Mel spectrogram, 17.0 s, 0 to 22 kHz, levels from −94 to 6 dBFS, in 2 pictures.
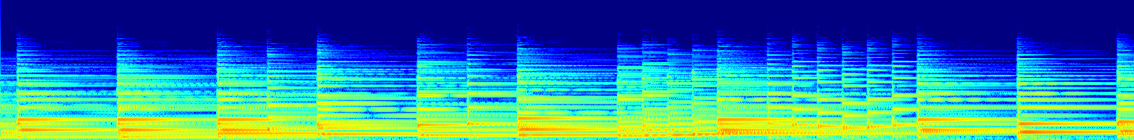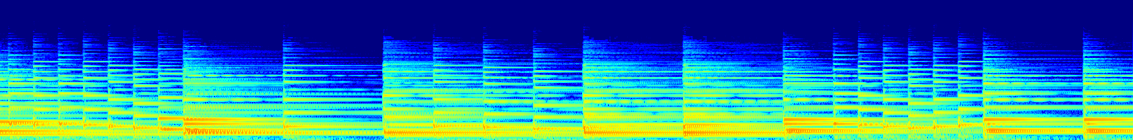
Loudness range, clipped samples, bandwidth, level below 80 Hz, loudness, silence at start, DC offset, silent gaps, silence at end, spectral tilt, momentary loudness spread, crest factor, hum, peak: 2 LU; under 0.1%; 6.4 kHz; -50 dBFS; -23 LUFS; 0 s; under 0.1%; none; 0 s; -9 dB/octave; 6 LU; 16 dB; none; -6 dBFS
